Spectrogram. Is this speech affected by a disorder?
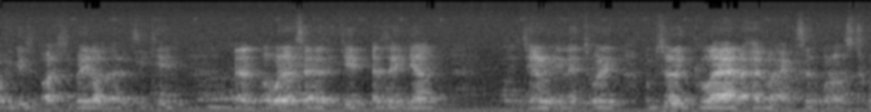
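Yes: brain injury; acquired, fall from height.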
